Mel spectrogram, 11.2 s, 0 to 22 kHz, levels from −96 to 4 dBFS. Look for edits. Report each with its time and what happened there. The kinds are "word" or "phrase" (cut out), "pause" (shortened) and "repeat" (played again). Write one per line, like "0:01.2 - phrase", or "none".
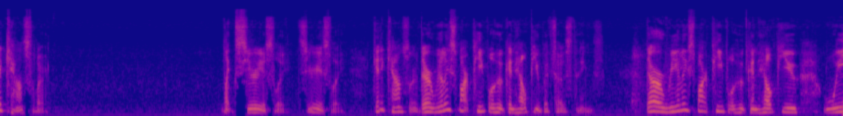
0:03.9 - pause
